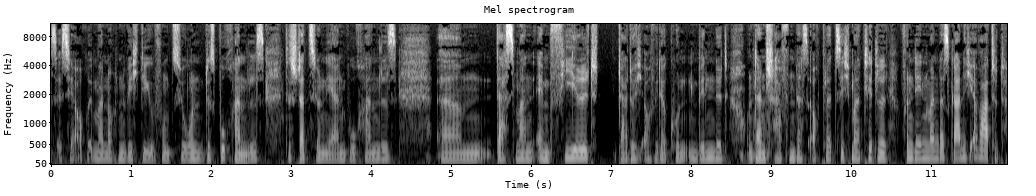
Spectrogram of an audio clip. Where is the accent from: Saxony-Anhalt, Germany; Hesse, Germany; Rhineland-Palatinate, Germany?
Hesse, Germany; born there; also born or lived in Heidelberg / Frankfurt am Main; now in Erfurt, Germany; Na, ich bin in Hessen geboren und habe zuerst in Heidelberg studiert, also Baden-Württemberg dann, und dann aber in Frankfurt am Main studiert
